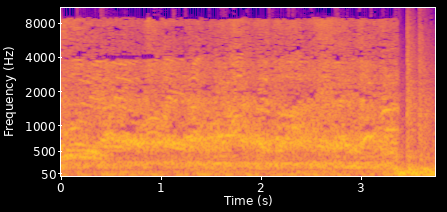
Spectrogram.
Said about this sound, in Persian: هواداران حاضر در ورزشگاه آزادی پیش از شروع بازی و در دقیقه 21 وریا قفوری رو تشویق کردند که البته صدای تشویق‌ها در پخش زنده تلویزیونی این بازی از دقیقه 21 قطع شد.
